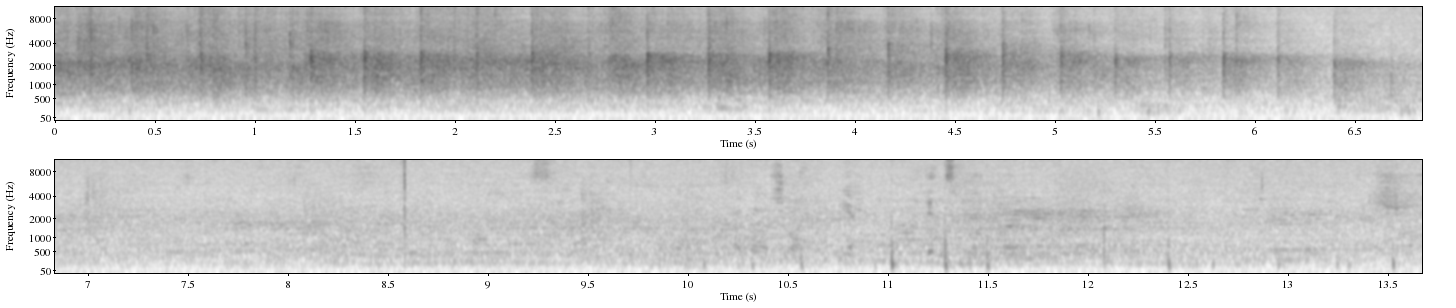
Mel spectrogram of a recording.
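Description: Audience applause welcoming speakers Dan Jones and Christopher de Hamel at the Jaipur Literature Festival, a loud, dense crowd clapping that slowly fades and stops about halfway, leaving a quiet room with faint scattered sounds.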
